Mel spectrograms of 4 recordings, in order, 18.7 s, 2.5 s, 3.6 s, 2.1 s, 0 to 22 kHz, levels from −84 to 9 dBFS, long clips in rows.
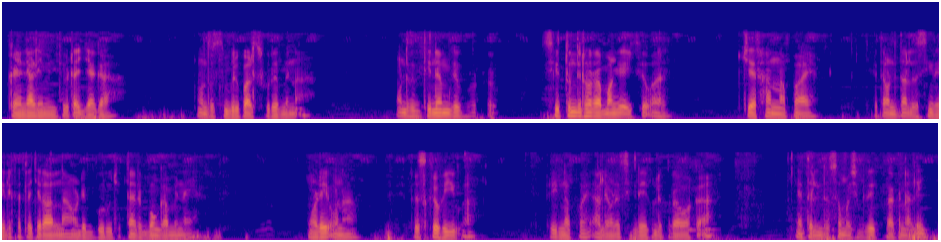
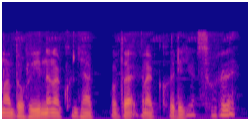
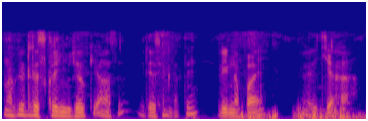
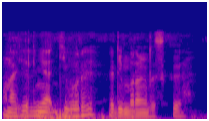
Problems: background sounds at intervals, background conversations at intervals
